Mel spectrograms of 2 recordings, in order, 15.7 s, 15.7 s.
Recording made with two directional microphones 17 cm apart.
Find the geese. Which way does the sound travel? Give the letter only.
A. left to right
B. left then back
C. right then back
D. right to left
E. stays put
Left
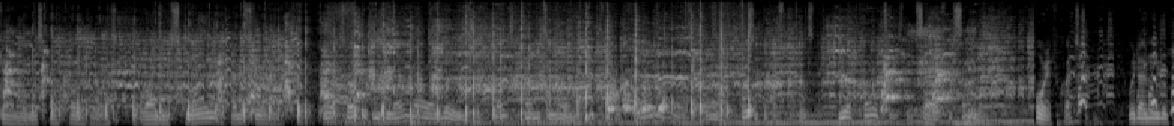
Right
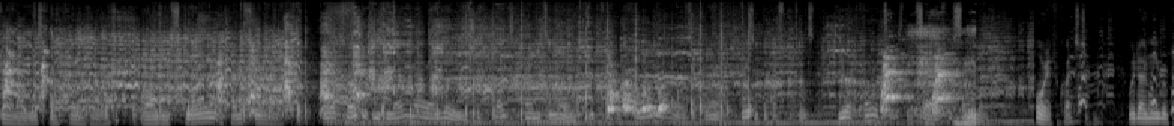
D.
